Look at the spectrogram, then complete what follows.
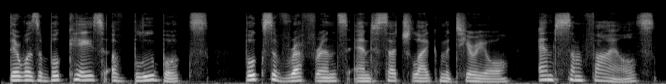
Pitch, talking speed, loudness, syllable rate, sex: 160 Hz, 135 wpm, -20 LUFS, 4.8 syllables/s, female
